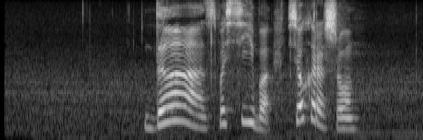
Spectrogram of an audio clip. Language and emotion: Russian, positive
